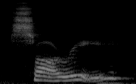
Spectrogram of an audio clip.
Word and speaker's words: Sarai: So, we first meet Sarai or actually the correct pronunciation is Sari. Oh, like sorry.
